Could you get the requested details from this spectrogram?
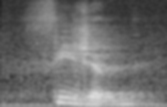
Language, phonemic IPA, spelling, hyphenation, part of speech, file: Dutch, /ˈvi.zʏm/, visum, vi‧sum, noun, Nl-visum.ogg
- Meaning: visa (permit for entering or leaving a country)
